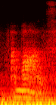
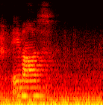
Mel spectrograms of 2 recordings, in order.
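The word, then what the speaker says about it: Amoz: pronounced this right, it was his relative's name, Amaz. Am I pronouncing that right? Does anybody? Amaz? Sounds good. Sounds good? A-M-O-Z, Amaz.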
